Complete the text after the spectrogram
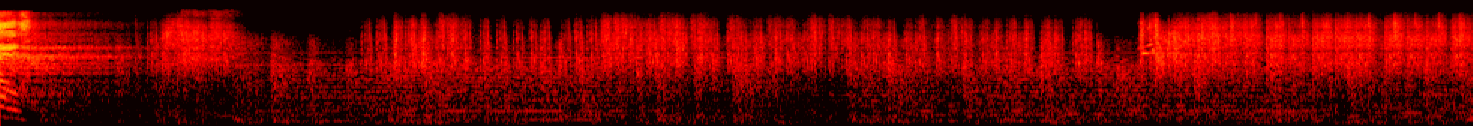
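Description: Game fight effects clash, zap and crackle rapidly.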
